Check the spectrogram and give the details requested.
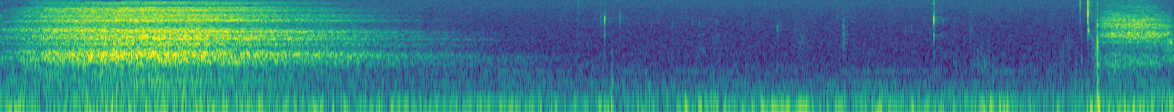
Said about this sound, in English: Take another deep breath in and a cleansing breath out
